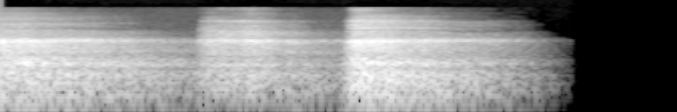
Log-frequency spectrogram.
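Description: A person's heavy, laboured breaths, three in a row, each swelling and fading, the last dying away, dramatising the inhalation of toxic smoke.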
